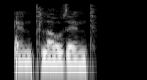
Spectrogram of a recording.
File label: "entlausend", German; adjectives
